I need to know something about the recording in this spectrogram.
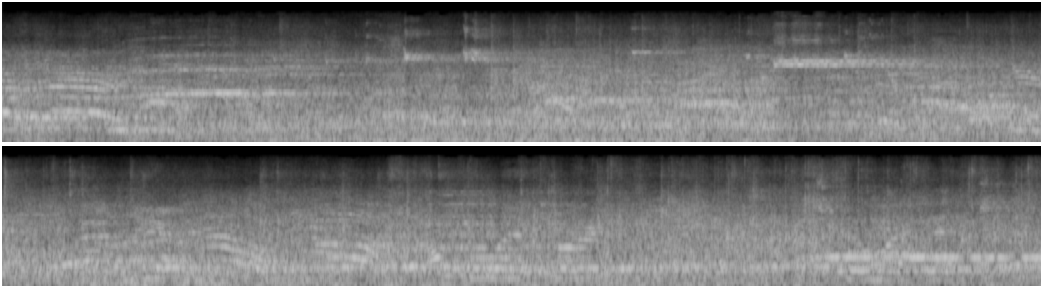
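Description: Basketball bouncing on a hardwood gym floor at the free-throw line, amid steady crowd chatter and voices in the gym.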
